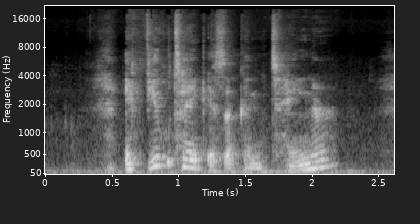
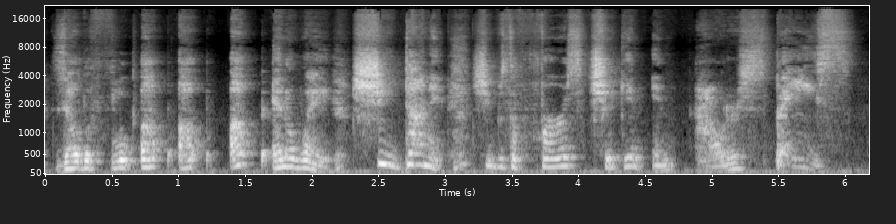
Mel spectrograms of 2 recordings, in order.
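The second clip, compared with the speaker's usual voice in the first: building higher and louder, soaring; excited narration; 8 semitones higher, 5 dB louder than usual. A narrator's reading. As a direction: cheer her up into the sky. Narrating the triumphant rocket launch.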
